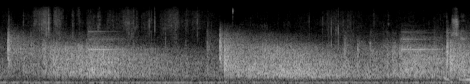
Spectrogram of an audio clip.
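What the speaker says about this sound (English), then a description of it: "Good news is they're shooting that away, not this way." Distant gunfire echoes from over a mountain at a campsite, heard as a few faint sharp cracks with a long rolling reverberation outdoors, no talking.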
